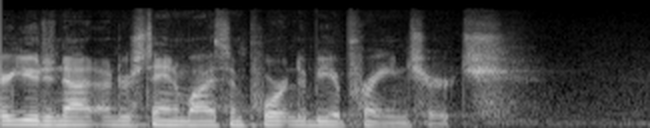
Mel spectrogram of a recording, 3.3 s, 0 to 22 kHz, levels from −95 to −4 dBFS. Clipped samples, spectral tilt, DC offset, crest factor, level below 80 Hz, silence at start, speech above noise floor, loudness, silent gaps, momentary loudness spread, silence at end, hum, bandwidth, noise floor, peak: under 0.1%; -5.5 dB/octave; under 0.1%; 20 dB; -64 dBFS; 0 s; 34 dB; -28 LUFS; none; 8 LU; 0.65 s; none; 15.5 kHz; -61 dBFS; -8 dBFS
